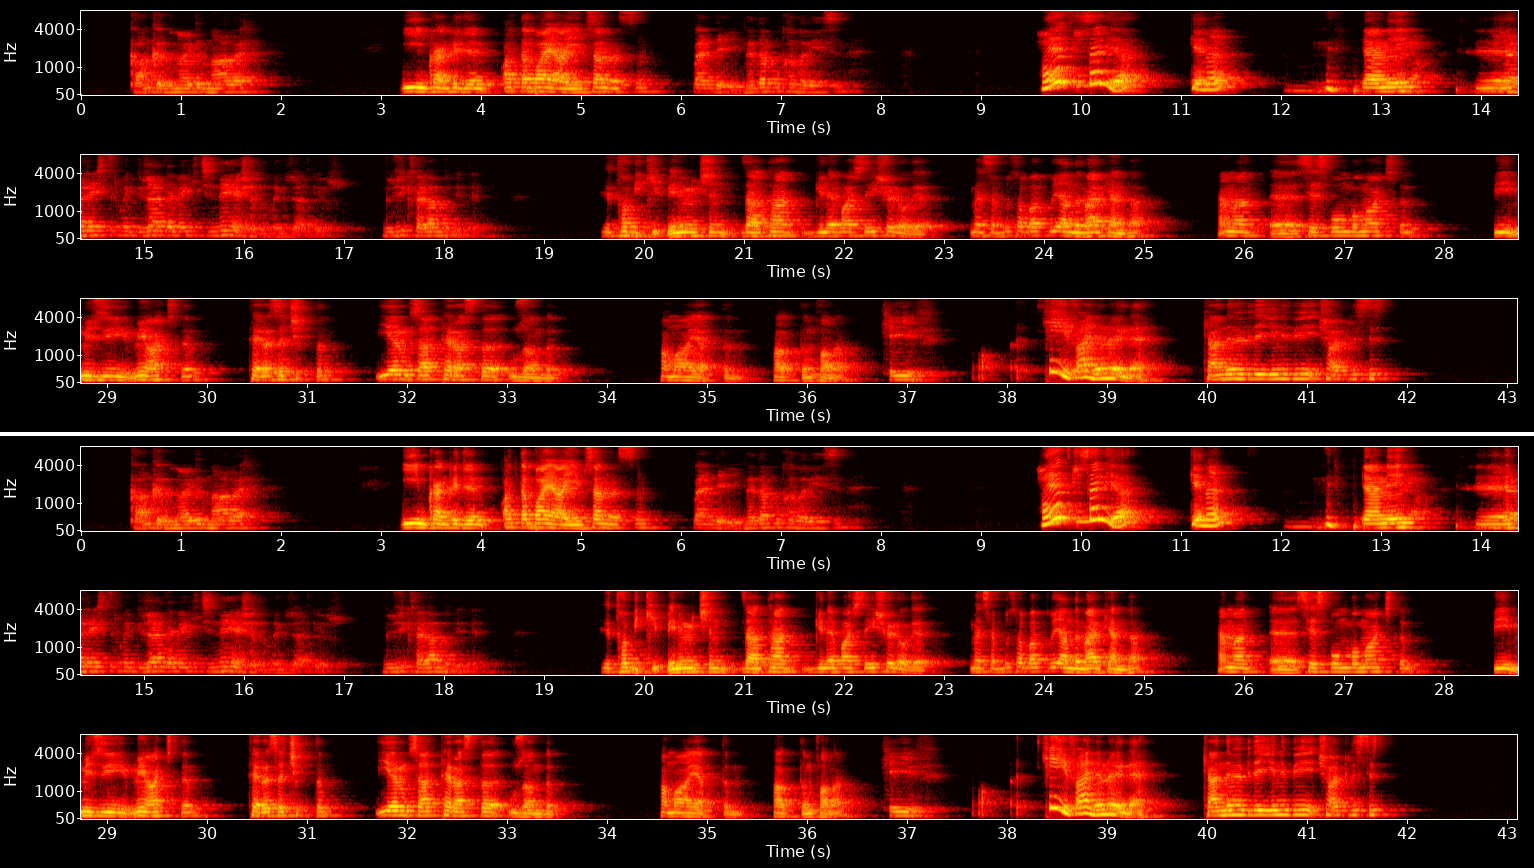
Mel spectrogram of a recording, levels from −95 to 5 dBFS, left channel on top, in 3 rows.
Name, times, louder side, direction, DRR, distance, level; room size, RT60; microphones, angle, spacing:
voice 1, 0.5-1.7 6.1-7.6 12.0-12.5 13.2-13.4 13.9-16.9 17.4-18.3 36.8-37.3, equal, 15° left, -3 dB, 2.6 m, -40 dB
voice 2, 3.2-5.7 9.6-10.5 11.1-11.4 12.4-13.3 13.9-14.3 19.6-22.8 23.3-25.0 25.7-27.7 28.5-29.9 30.4-31.3 31.7-33.5 34.5-35.3 35.7-36.4 38.3-39.4 40.0-41.7, right 2 dB, 60° right, 4 dB, 0.9 m, -30 dB
7.6 x 7.3 x 4.1 m, 0.66 s
head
